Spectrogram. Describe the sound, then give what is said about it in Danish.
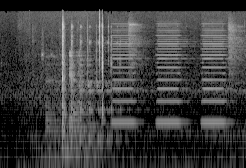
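A truck's turn-signal indicator clicks inside the cab, a few crisp ticks at the start, then sustained tonal radio music that largely covers the clicking. “Det er ikke hornet, er det? Det er et blinklys.”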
